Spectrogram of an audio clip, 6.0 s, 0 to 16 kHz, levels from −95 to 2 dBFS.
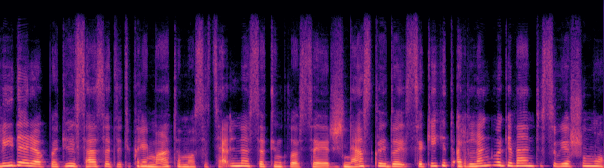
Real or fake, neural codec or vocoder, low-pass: fake; codec, 44.1 kHz, 2.6 kbps, SNAC; 14.4 kHz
